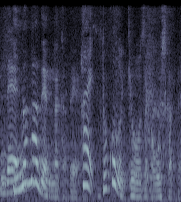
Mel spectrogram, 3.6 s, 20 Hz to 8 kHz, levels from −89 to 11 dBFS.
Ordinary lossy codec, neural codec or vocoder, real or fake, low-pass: none; none; real; 7.2 kHz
